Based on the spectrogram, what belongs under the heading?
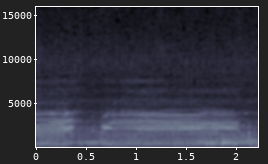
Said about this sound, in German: Ist das Wind? Lassen Sie mich das Analyse-Tool aktivieren. In Kenntnisnahme aller bisherigen Faktoren liegt die Vermutung nahe, dass der Professor buchstäblich durch den Wind ist, also sich dort aufhält, wo ein sehr starker Wind weht.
